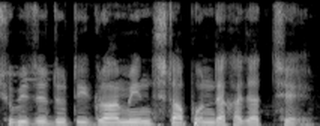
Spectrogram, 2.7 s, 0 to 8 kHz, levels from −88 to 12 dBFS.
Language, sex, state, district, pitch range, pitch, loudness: Bengali, male, West Bengal, Alipurduar, 130-150 Hz, 135 Hz, -17 LUFS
